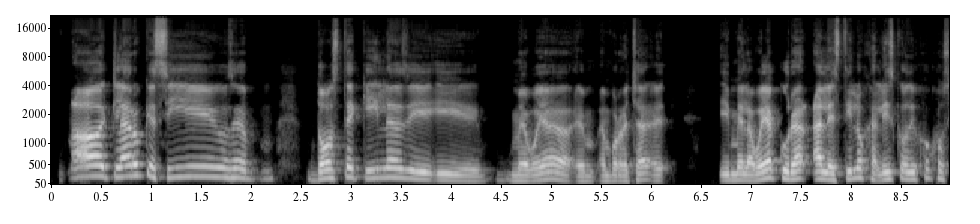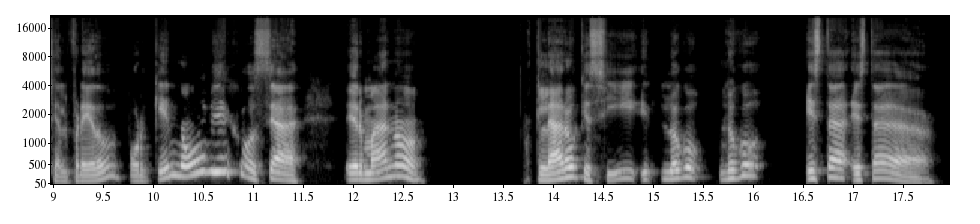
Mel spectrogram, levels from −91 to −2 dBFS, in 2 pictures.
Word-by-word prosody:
¡Ay, 235 +4 +6
claro 235 +3 +3
que 230 -3 +1
sí! 220 +2 -1
O 205 - -1
sea, 190 -3 -2 0.5
2 180 +6 +2
tequilas 200 -1 0
y - - 0 0.7
y 120 - -19 0.2
me 130 -1 -3
voy 135 +4 0
a 155 -5 +1
em 120 -1 -5
emborrachar, 130 +3 -3
eh, 130 - -7 0.5
y 135 0 -4
me 140 0 0
la 135 - +3
voy - - +5
a 195 0 +5
curar 175 -1 +3
"al 165 -1 +5
estilo 170 +7 +1
Jalisco", 165 0 -2
dijo 160 +4 -3
José 175 -5 -6
Alfredo, 130 - -3
¿por 125 - -8
qué 185 +5 -2
no, 255 +6 +1
viejo?, 330 -4 -1
o 185 -5 -2
sea, 150 -5 +1 0.4
hermano, 155 - +1 1.1
claro 160 +10 +4
que 150 -7 -3
sí. 160 +7 -5
Y 160 +1 -10
luego 190 +5 -2
luego 245 - -4 0.4
esta 185 +3 +1
esta 145 - -3
175 Hz, 145 wpm, -25 LUFS, 145-205 Hz, 1.1 s, Ay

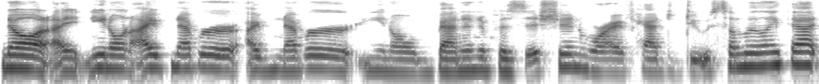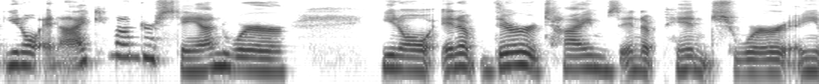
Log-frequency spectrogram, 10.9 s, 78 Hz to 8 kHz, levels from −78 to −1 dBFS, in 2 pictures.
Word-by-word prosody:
No, 190 -1 +6
I 165 -1 +4
you 195 +1 0
know, 185 -1 +1
and - - -3
I've 190 +1 +2
never 190 -2 0
I've 170 -1 -1
never, 175 +1 -3
you 165 -1 -11
know, 150 -1 -6
been 155 +2 -1
in 165 +1 -4
a 170 - -4
position 165 +4 -4
where 155 -1 -2
I've 150 -1 -3
had 155 -1 -4
to 155 - -18
do 295 - -7
something 210 +1 -2
like 225 +1 -1
that, 230 -1 +3
you 225 - +2
know, 220 -1 +2
and - - -3
I 255 - +4
can 370 +4 -9
understand 210 - +1
where, 165 -3 +3 0.6
you 190 -1 +1
know, 170 -2 +3
in 185 +3 +3
a 205 - +3
there 210 +8 +3
are 180 - +2
times, 180 0 -1
in 160 - -3
a 150 - +1
pinch, 170 -3 -3
where, 150 0 +1
a 160 0 -3
175 Hz, 230 wpm, -25 LUFS, 160-200 Hz, 0.6 s, No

